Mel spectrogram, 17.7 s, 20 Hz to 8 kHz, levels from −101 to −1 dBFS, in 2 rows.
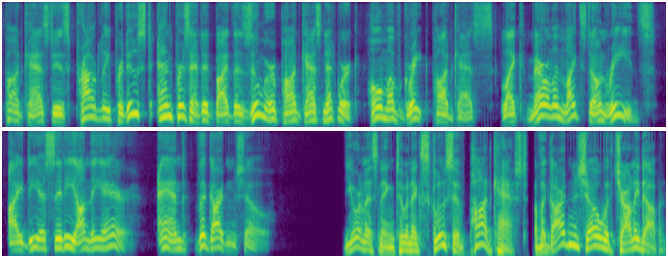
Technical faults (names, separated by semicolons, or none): resampler restarted on every block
